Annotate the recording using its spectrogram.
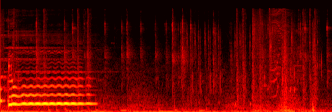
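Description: Video game effects pop and thud in quick bursts.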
